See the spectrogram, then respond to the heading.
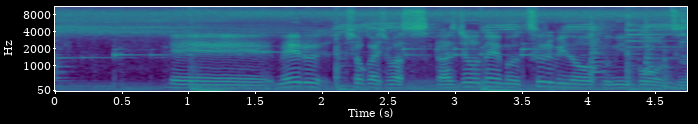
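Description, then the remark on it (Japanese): Cicadas sing in a steady, high-pitched buzzing drone that runs through the whole moment, sitting in the background beneath a man talking in the foreground. “セミが鳴いております”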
